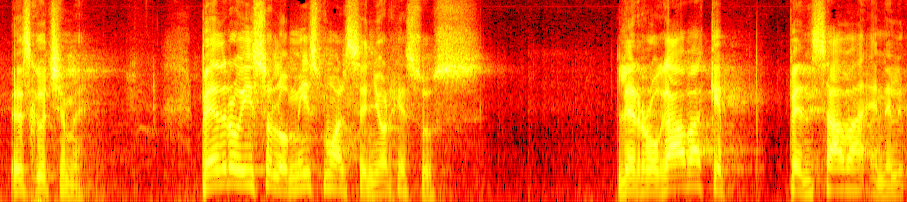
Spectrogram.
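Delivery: ordinary delivery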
